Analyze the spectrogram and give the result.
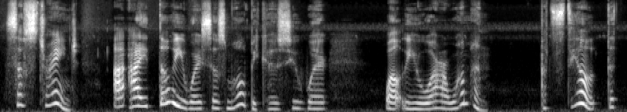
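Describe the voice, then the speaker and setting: A woman's voice: on the high side, a little mellow. A woman with an Italian accent playing a proud, guarded but protective centaur girl in an ASMR roleplay, often dropping into whispers. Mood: puzzled, curious. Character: proud, guarded young female centaur warrior, gruffly protective.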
